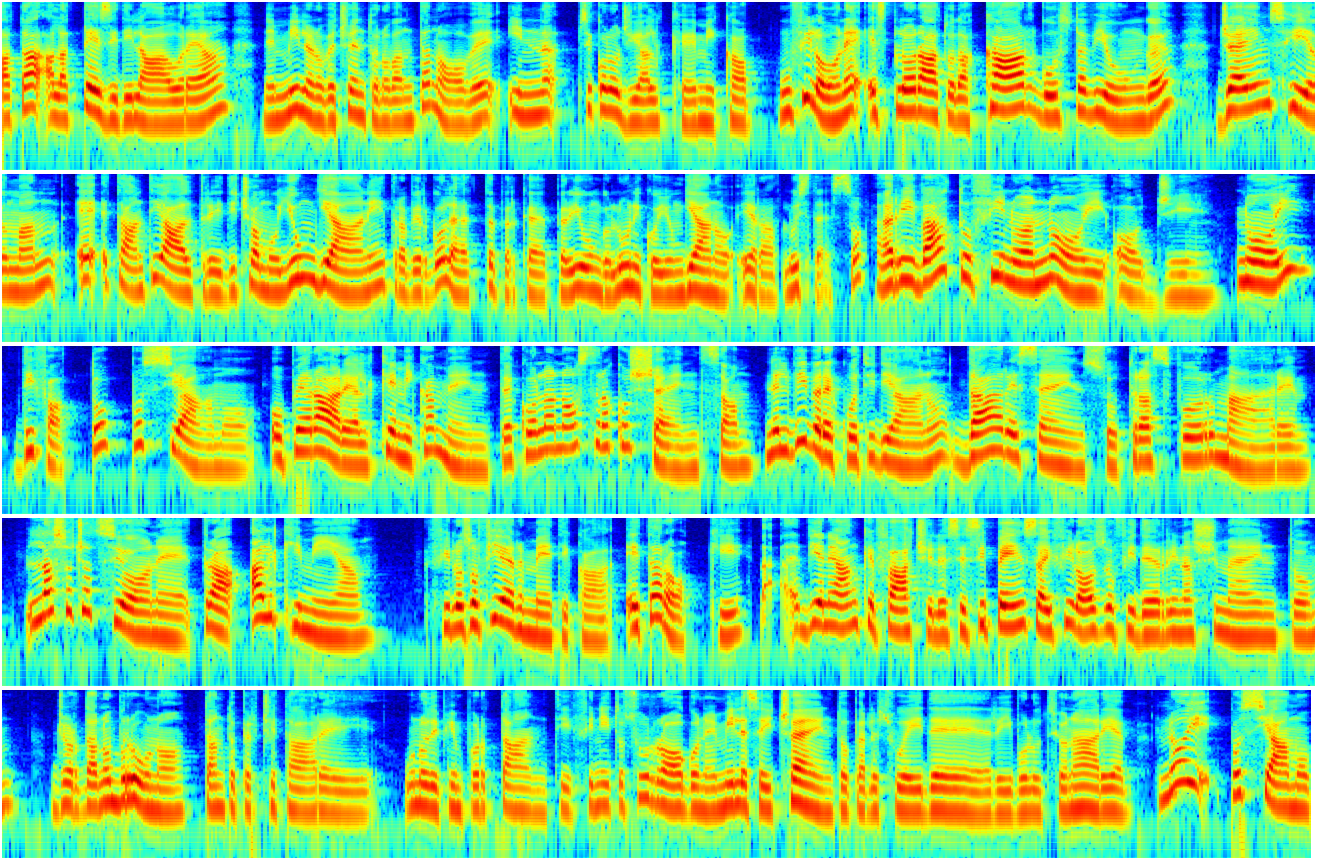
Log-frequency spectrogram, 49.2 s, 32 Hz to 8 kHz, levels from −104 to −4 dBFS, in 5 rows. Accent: native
